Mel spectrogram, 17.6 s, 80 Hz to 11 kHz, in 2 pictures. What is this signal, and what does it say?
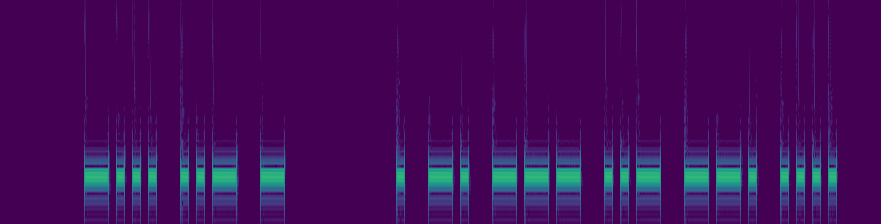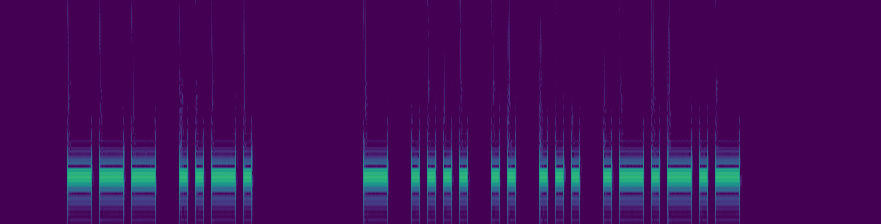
Morse code, heard as a keyed tone, about 15 wpm, 700 Hz. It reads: BUT ENOUGH OF THIS.
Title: 2x Word-Spacing - Sentences from Top 400 Words - 15wpm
